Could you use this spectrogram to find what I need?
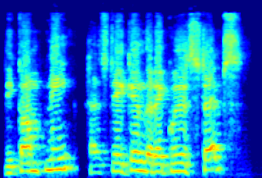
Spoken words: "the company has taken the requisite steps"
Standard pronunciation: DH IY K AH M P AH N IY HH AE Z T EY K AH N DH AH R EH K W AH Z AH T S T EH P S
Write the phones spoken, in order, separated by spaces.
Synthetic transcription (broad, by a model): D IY K AH M P AH N IY HH AE Z T EY K AH N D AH R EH K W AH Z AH T S T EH P S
